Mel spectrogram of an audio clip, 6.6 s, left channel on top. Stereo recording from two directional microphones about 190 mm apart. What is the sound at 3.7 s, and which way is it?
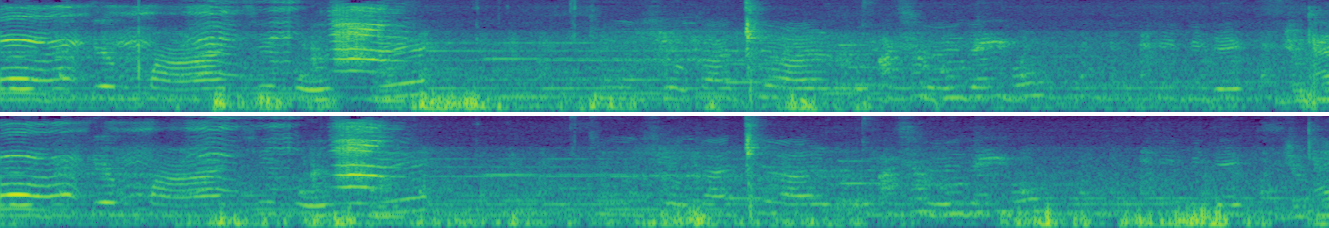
Music, 5° left (ahead or behind).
